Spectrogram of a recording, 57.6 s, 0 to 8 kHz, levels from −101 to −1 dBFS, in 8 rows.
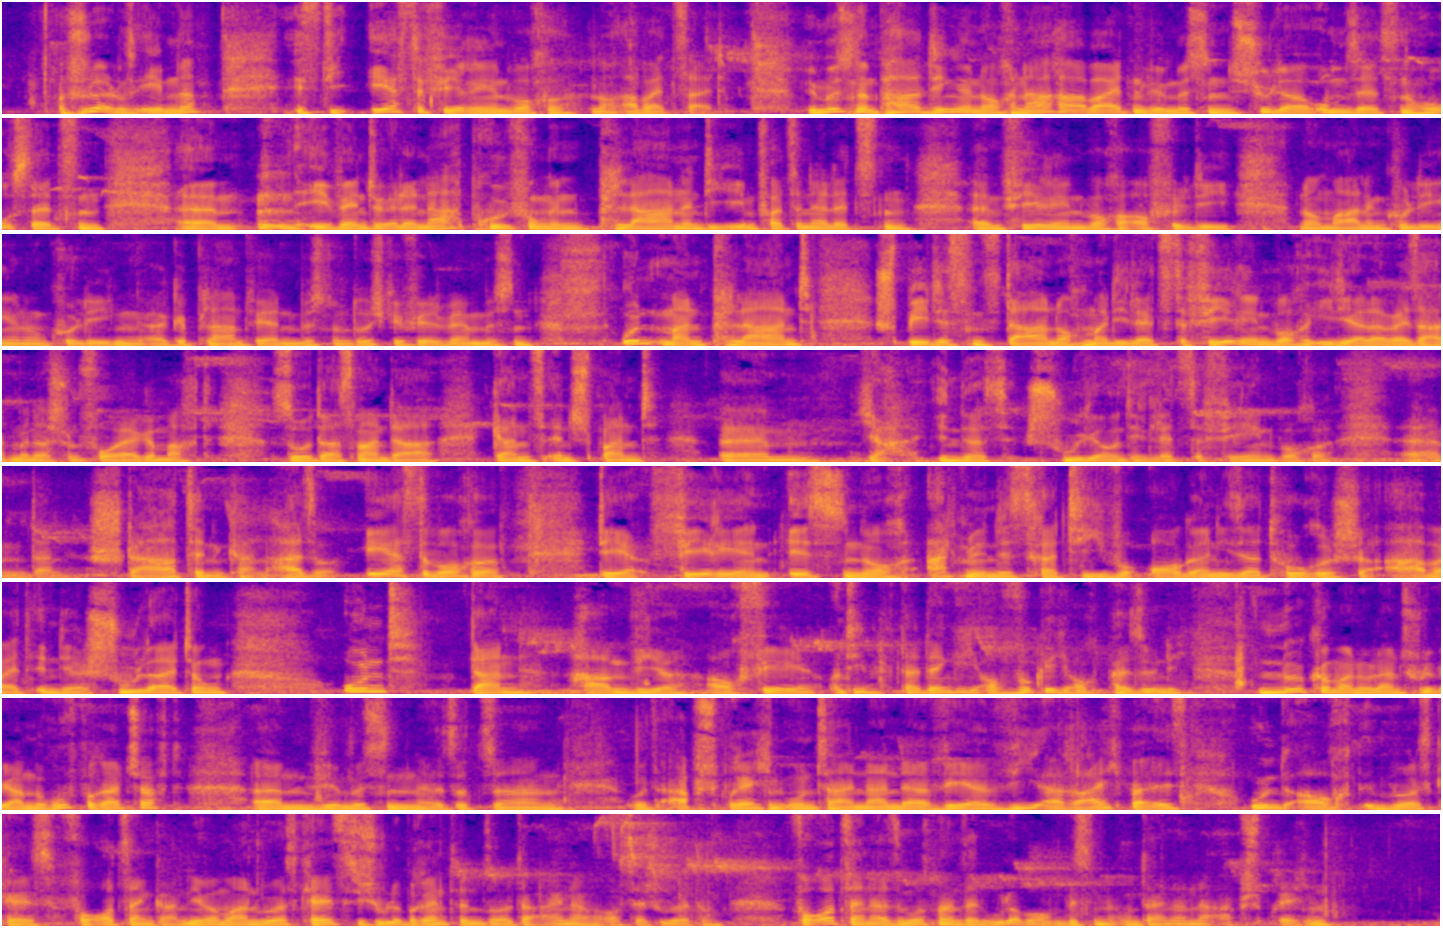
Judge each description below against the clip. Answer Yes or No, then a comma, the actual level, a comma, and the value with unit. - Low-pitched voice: Yes, low, 130 Hz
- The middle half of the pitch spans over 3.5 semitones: Yes, average, 4.1 semitones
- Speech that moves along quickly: No, average, 170 wpm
